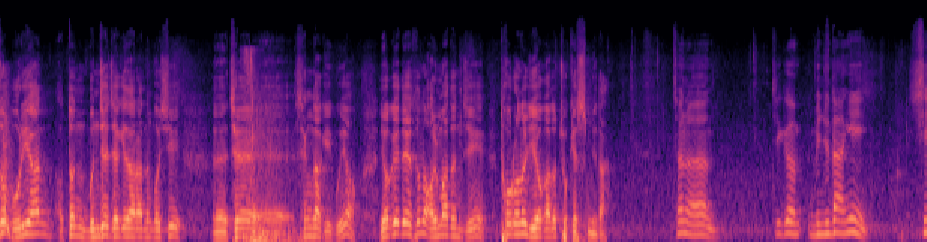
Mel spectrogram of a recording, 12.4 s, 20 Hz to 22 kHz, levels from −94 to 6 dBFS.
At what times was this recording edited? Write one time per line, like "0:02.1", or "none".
none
